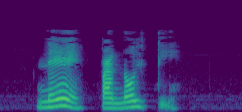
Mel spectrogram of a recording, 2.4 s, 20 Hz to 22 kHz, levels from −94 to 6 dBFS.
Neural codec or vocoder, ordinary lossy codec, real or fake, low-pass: none; MP3, 32 kbps; real; 7.2 kHz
